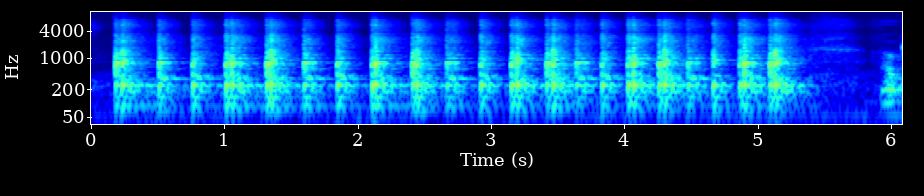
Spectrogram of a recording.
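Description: Pataflafla rudiment played with wooden sticks on a Roland electronic drum kit's snare pad. It runs as a steady stream of groups of four strokes, each with a flam on the first and last note, and stops about a second before the end.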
